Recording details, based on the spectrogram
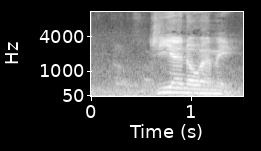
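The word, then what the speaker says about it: GNO/ME: So the compatibility layer works on both Orca and, is it pronounced Gnome or Nomi? Gnome.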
